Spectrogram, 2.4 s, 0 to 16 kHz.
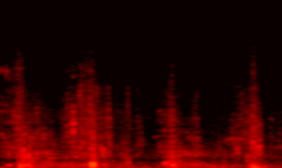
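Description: A hiker's footsteps through dry grass over rocky ground, three steps about 0.6 s apart, each a short crunch with a light rustle of brushed vegetation between.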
